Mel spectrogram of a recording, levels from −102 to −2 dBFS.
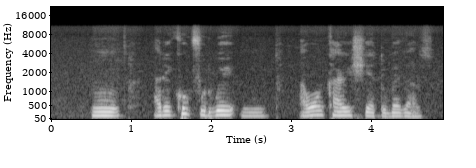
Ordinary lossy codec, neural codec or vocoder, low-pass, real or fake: none; none; 10.8 kHz; real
